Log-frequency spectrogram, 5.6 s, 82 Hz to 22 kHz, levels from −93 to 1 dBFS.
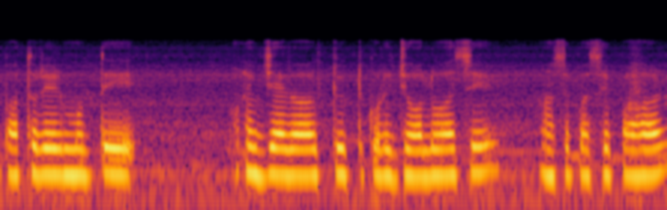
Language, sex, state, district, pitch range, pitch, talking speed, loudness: Bengali, female, West Bengal, Malda, 205-220 Hz, 210 Hz, 120 wpm, -13 LUFS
